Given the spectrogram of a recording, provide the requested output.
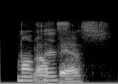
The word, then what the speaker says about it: Malpass: And here's another one, World Bank President David Malpass. Did I pronounce that right? Malpass? – Malpass, yeah, Malpass.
